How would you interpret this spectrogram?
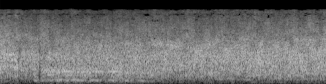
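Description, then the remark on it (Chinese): A small audience at a Buddhist dharma talk claps steadily, a dense, continuous burst of applause that stays loud and even throughout with no pauses or voices on top. “你们虽然啊人这么少，但是鼓出来的掌声啊，就像啊一千人一样，再鼓掌。”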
